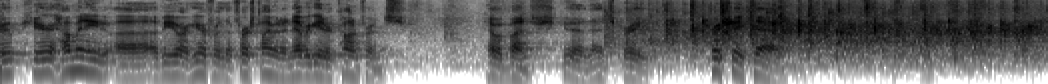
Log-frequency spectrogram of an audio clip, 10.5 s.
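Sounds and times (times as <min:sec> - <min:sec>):
speech: 0:00.0 - 0:04.2, 0:04.8 - 0:08.0
audience applause: 0:06.0 - 0:10.4.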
